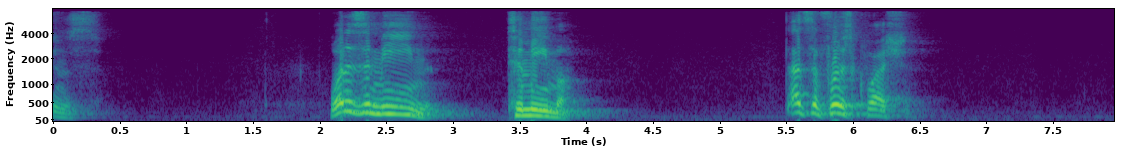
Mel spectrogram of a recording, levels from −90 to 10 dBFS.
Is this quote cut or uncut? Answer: uncut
